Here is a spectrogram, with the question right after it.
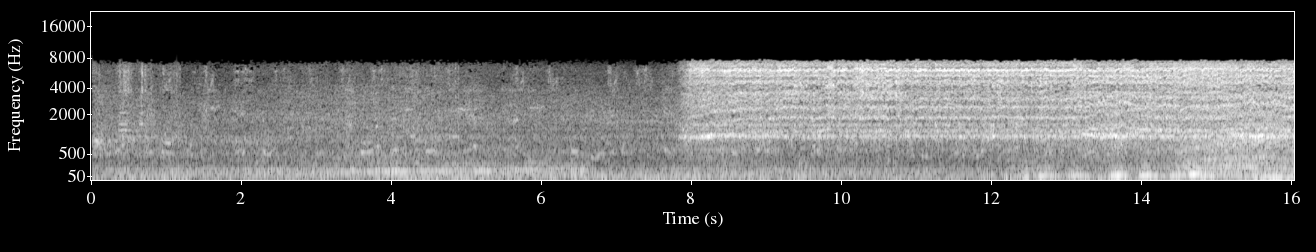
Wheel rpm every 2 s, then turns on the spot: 10, 0, 10, 20, 140, 160, 160, 160.
0-2 4-6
